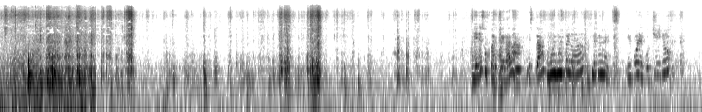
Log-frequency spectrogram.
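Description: Packing tape being peeled and torn off the top of a cardboard shipping box, with sharp ripping sounds about two seconds in and again near the middle, and the cardboard rustling under the hands. A faint voice is heard in the last few seconds.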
